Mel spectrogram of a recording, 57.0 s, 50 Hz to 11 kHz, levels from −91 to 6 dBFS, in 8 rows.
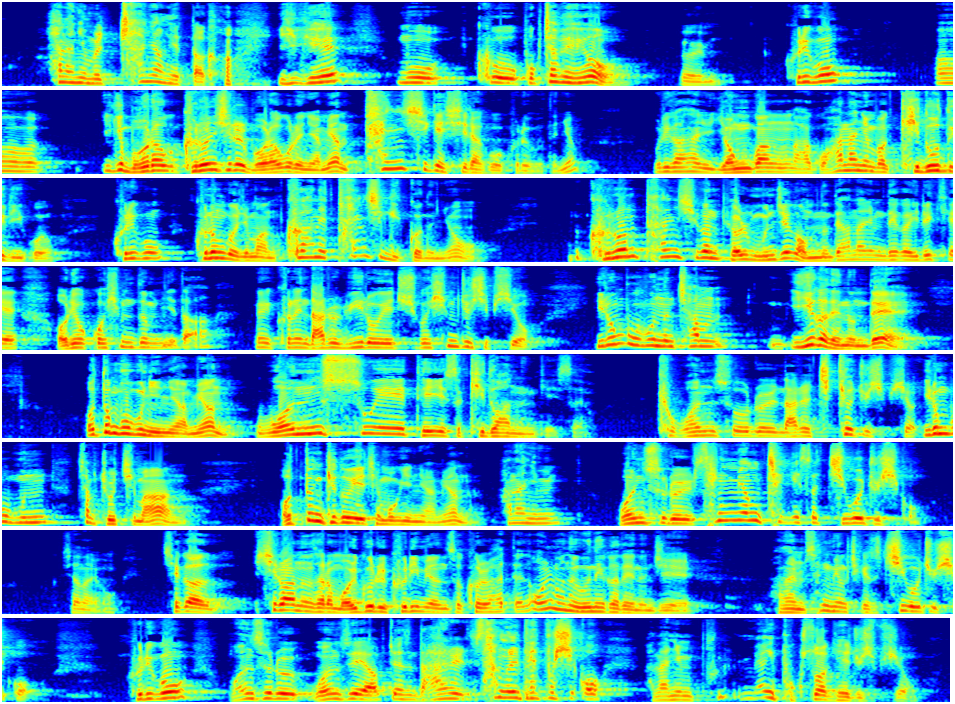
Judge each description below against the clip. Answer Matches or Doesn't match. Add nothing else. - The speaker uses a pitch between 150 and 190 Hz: Matches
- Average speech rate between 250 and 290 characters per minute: Doesn't match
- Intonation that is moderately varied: Doesn't match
